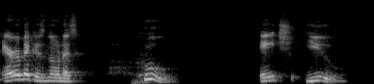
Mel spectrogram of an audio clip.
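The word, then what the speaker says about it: هو: And lastly, there's a mantra which in Arabic is known as who hu which is pronounced like an elongated breath.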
